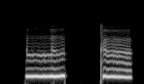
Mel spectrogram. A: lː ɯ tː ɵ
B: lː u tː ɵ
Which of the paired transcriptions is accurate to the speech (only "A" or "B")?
A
